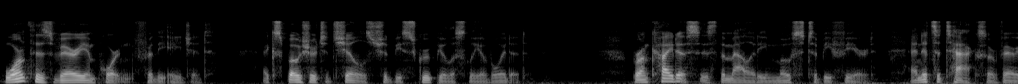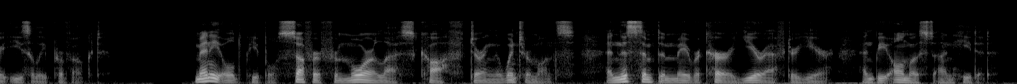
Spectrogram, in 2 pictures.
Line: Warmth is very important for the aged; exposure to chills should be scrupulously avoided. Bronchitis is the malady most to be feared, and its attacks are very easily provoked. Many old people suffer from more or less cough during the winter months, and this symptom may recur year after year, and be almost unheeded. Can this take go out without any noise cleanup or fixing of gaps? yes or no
yes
